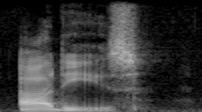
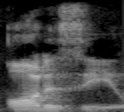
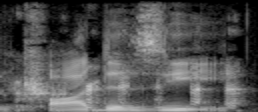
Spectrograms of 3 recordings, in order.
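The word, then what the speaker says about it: Audeze: So anyway, speaking of headphones, you wrote about the Audies, planar iSign in-ear headphones. – It's actually pronounced Odyssey, like Odyssey.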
